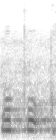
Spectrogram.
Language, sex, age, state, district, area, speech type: Kannada, female, 30-45, Karnataka, Bangalore Rural, urban, read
